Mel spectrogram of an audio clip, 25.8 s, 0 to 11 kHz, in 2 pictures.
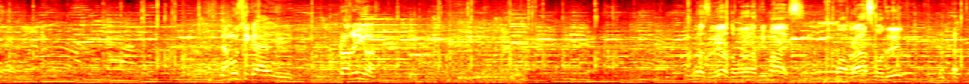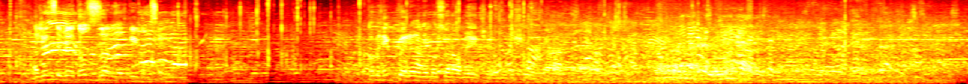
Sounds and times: Music: 0.0s - 25.8s.

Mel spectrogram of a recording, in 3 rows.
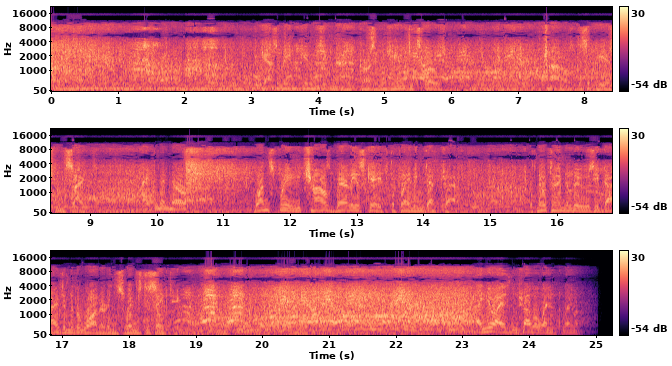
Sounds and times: Speech: 1.3s - 6.0s, 7.4s - 9.1s, 9.8s - 10.6s, 11.5s - 14.6s, 15.6s - 18.8s, 23.2s - 24.8s.

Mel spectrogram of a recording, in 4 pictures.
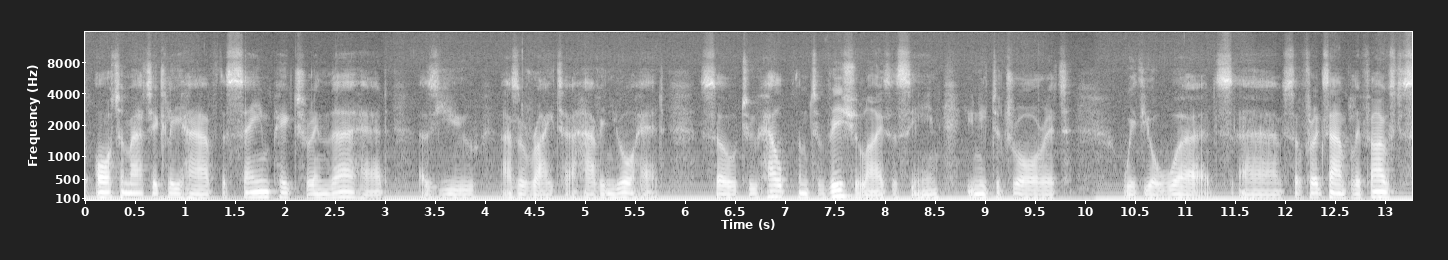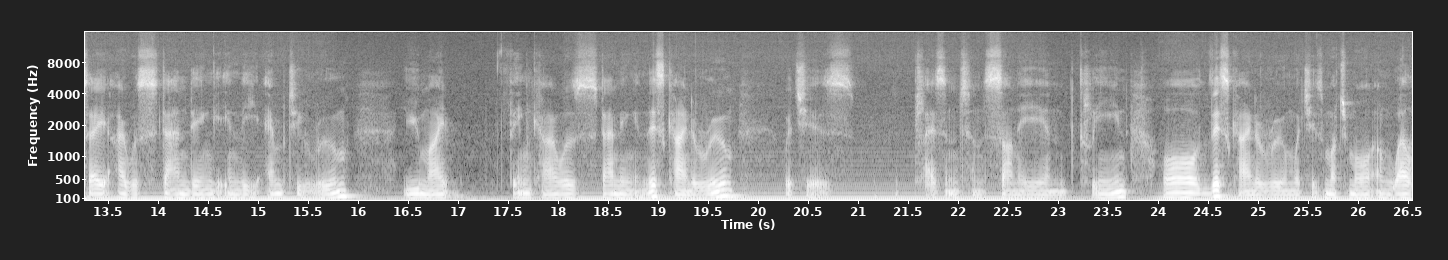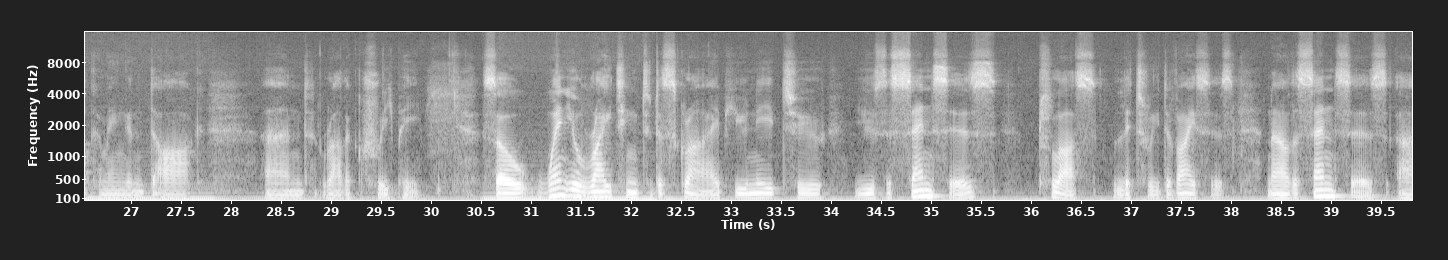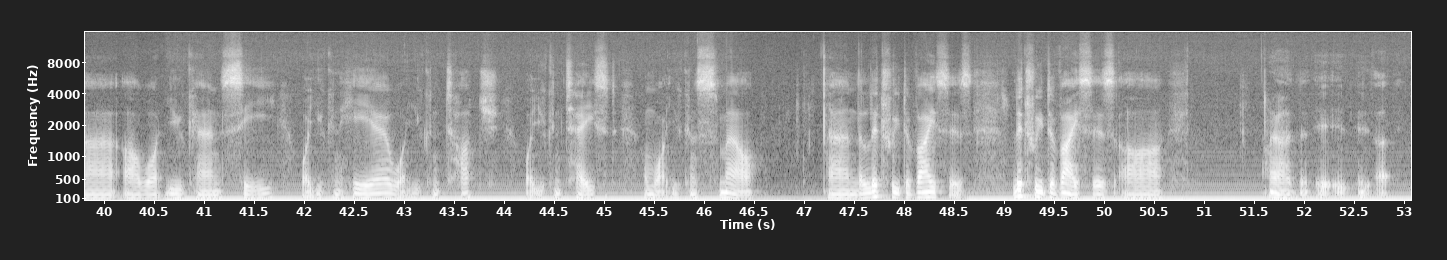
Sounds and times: Narration, monologue: 0.0s - 53.0s.

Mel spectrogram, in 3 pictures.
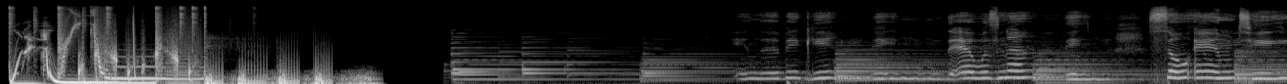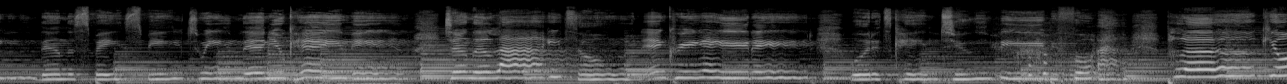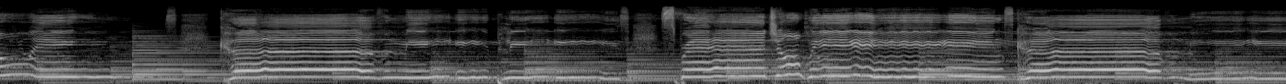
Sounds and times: Music: 0.1s - 3.4s, 4.4s - 38.6s.

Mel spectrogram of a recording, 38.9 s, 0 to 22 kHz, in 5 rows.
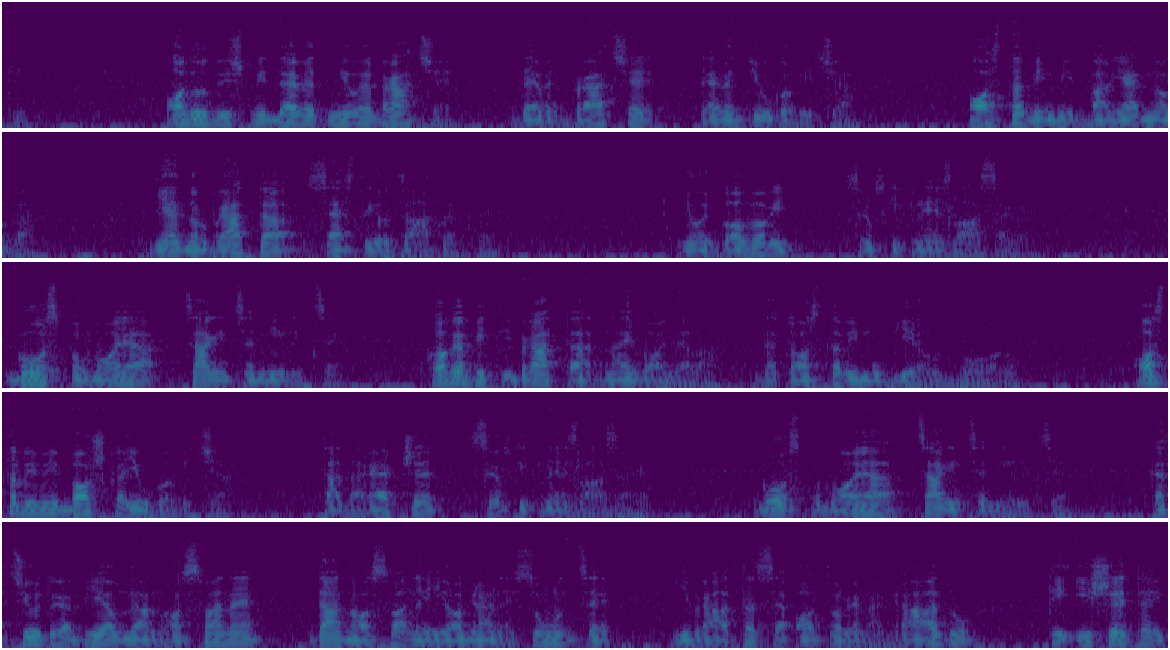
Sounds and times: Speech: 0.0s - 0.2s, 1.1s - 5.8s, 6.4s - 8.1s, 8.7s - 11.2s, 12.2s - 14.7s, 15.6s - 22.4s, 23.1s - 27.7s, 28.3s - 38.8s.

